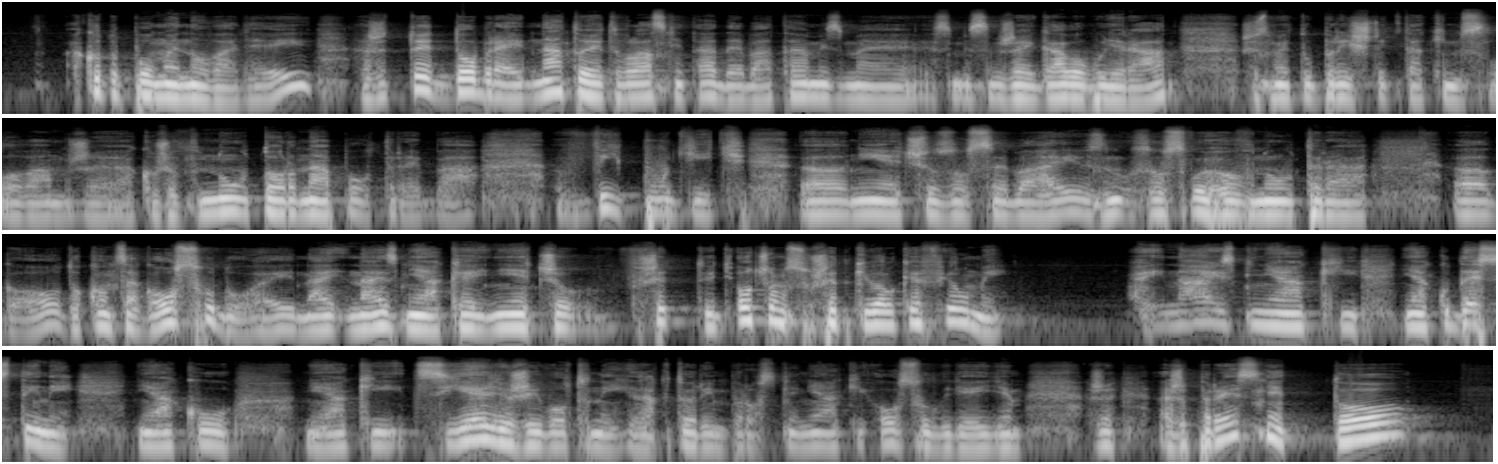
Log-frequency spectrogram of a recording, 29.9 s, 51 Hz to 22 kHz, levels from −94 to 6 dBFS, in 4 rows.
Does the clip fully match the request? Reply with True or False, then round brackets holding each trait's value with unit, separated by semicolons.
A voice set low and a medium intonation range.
True (130 Hz; 4.1 semitones)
